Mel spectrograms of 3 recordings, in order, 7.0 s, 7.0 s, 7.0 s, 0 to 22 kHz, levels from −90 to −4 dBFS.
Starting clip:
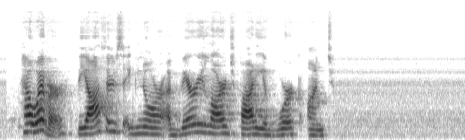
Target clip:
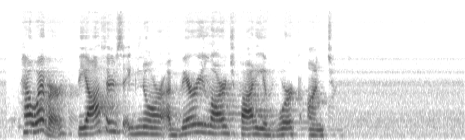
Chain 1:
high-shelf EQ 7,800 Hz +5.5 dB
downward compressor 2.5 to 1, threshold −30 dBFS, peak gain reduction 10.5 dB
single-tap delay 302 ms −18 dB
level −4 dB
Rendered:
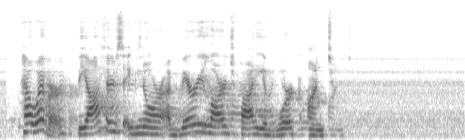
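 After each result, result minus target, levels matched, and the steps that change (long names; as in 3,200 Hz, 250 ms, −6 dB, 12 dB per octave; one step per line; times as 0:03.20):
downward compressor: peak gain reduction +6 dB; echo-to-direct +8 dB
change: downward compressor 2.5 to 1, threshold −20 dBFS, peak gain reduction 4.5 dB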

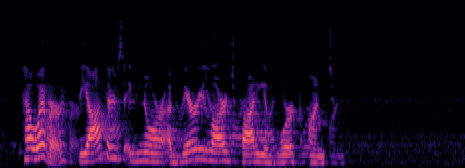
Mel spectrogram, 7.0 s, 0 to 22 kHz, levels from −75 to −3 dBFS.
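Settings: echo-to-direct +8 dB
change: single-tap delay 302 ms −26 dB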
